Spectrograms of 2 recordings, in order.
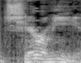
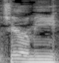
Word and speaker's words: Chère-amie: uh the gun being the cheramy I believe that's how you pronounce it is a French name but uh the cherem is a unique malaan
